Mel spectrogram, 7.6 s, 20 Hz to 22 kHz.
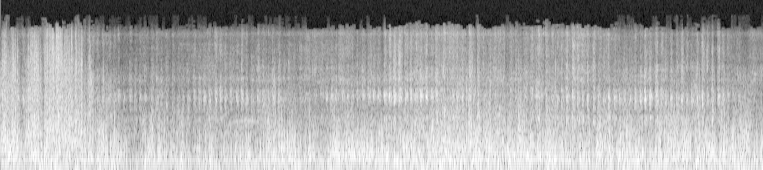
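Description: Wind buffeting the microphone over the steady running noise of an open carriage rolling along the Ravenglass and Eskdale Railway's 15-inch-gauge track, gustier in the first second.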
